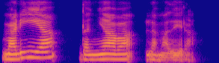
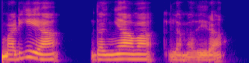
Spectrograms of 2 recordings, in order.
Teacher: afirmación en cambio Si la oración fuese María dañaba la madera el tono sube ahí tenemos una pregunta · aquí yo veo que los tonos iniciales van tomando forma, pero el último segmento baja.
